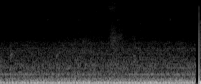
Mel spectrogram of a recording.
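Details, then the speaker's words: 2004 Itasca Suncruiser RV, about 90-96K miles, idling after a fuel filter replacement; the owner expects possible brief misses while air works through. A deep, even idle rumble with no obvious misses, settling to a normal idle. "it may it may miss a minute once that air gets worked through and i'm gonna let it run and i'm gonna go check for leaks"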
